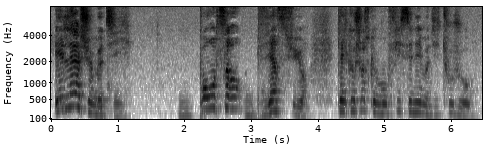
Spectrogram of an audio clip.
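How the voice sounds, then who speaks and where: A middle-aged woman telling a personal story to camera, animated, with frequent restarts, moving between hushed and loud. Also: medium pitch, a little slow. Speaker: vlogger.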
